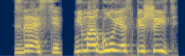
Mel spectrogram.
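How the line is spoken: Pleading. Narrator (Russian): взмолилась Далила

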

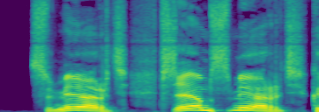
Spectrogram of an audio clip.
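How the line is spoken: Shouting. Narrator (Russian): кричал Беарвальд Халфорн

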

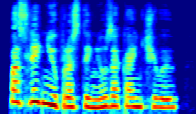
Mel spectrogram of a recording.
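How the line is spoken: Plain. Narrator (Russian): ответила Марийка

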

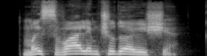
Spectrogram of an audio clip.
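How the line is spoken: Encouraging shout. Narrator (Russian): крикнул Семен ободряюще

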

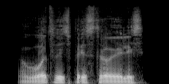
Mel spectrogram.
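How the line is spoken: Snorting. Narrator (Russian): хмыкнул Олов

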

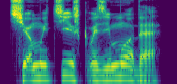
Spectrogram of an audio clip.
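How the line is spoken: Mocking laugh, young man. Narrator (Russian): смеялся молодой

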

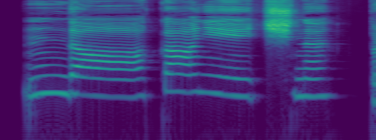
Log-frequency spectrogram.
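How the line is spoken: Mocking drawl. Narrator (Russian): протянула я издевательски

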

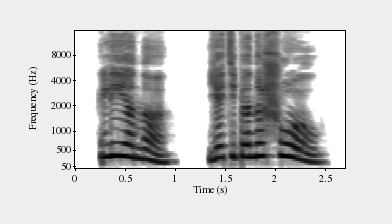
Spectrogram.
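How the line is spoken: Joyful yell. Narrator (Russian): Пауль радостно завопил

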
